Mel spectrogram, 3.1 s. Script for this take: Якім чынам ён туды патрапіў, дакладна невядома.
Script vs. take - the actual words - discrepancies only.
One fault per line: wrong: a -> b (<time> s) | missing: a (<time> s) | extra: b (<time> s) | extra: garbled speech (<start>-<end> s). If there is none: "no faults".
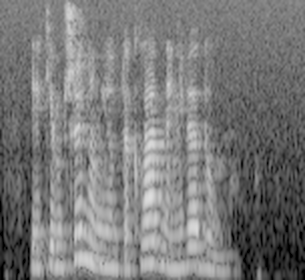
missing: туды патрапіў (1.2 s)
